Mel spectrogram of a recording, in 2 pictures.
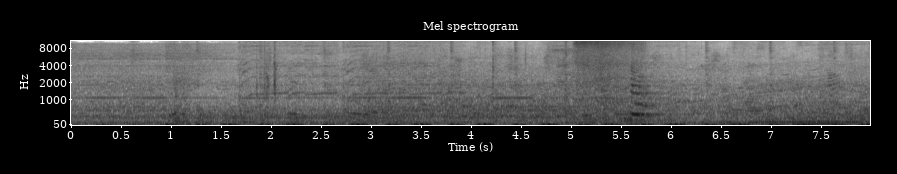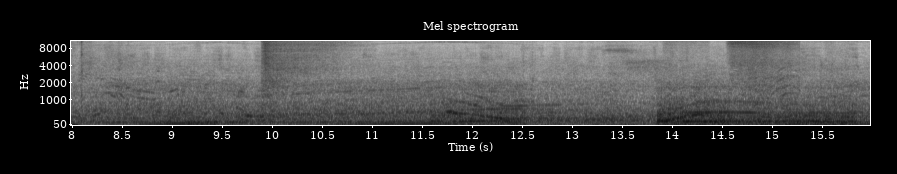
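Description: A diesel city bus engine revs as the bus pulls away.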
